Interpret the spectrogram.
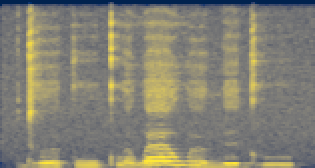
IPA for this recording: dʱøː˦kuː˦kʷʼæ˨ wæː˦wø˦˨ ŋe˦ɡʱu˧

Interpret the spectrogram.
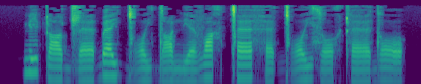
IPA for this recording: ɳi˦ ʈɑ˨ ɖ͡ʐæ˨ɓæ˦j ɡ͡ǀɔː˨jdɑ˨mʲæ˨ vɑ˦x ǀæ˦hæ˨ɡ͡ǀɔː˨˦j zɔː˨xʈʰæː˨dɔ˨

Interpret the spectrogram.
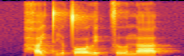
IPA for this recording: ha˧˥jt̪i˩ə̯ t̪ɔː˧le˥˨k̚sɤː˩naː˧t̚

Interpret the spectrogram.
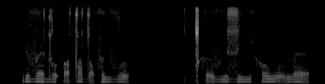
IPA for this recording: ɾʲʊvɛdo ʔə̰tˤə dˤḭfivʊ | ǀʰə̰vi zi howo̰wɛ

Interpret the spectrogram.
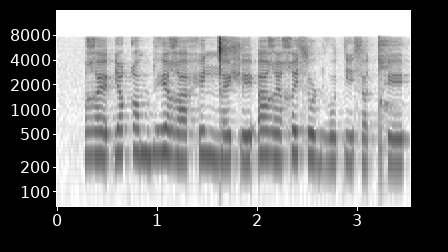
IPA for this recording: ʁɛ˨ʔi˨qa˦m ɖʱe˦˨ʁa˨ he˦ŋ͡ǀɛ˨˦ʃe˨˦ ʔa˦ʁi˨χi˦ so˦˨ɖʱo˨ ti˨ sʌ˨ǃʰe˦

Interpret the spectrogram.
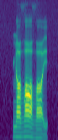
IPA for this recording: ɳi ðˤa ðˤe

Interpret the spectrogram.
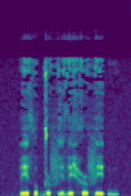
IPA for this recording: peθo ɡə˞fɪðe hə˞feʔu

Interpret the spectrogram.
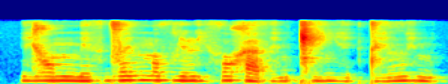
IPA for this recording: e̤ɣɔnːeθd͡zɐɪ̯ nːɔθʎiɭi̤ θɔxaθe̤m ǁʰe̤ʎe̤ | te̤lːe̤m

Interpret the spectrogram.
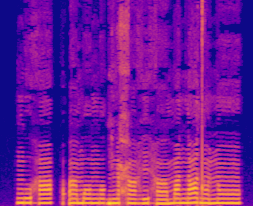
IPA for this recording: ŋohɑ | ʔɑ̃mɔŋɔ ɡĩħɑ̃ ɦehɑ̃mɑ nɑdɔ̃ nɔ̃

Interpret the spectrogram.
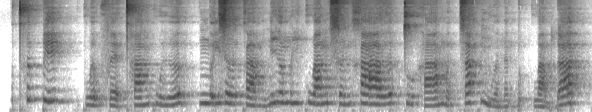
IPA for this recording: t̪ʰə˦˥p̚ɓe˦˥p̚ | kwə̰ː˧˨wfɛ˧˩t̪ʰa˨˦ŋkwɨ˨˦ə̯ | ŋə̰˧˥jzəː˨˦ka˨˩m ni˧ə̯mḭ˧˥kwa˨˦ŋ sə˨˦nxaː˧ ɣə˦˥t̚t̪u˧haː˨˦ mə˨˩t̚sa˦˥k̚ ɲu˨˩ə̯nə̰˧˨nɓə˨˩p̚kwa˧˩m ɗa˦˥t̚

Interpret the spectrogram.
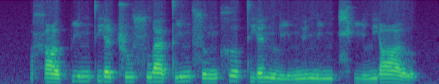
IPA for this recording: xɑ˧˥ʊ̯ pi˥nt̪jɛ˥˧ʈ͡ʂu˥˧ swä˥˧ t̪i˥˩nsʊ˧˥ŋxɤ˥˧ t̪jɛ˥˩nlḭ˨˩ n̪y˥˩ni˥ŋt͡ɕʰi˧˥ ljɑ˥˩ʊ̯

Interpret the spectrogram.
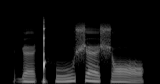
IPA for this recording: ɠɛːǃʰuːʃɛː ʃɔ

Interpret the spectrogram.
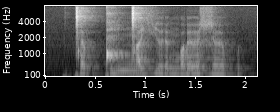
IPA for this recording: ǀɛpǃiŋ͡ǀa çɨɾɘŋɔ ɾɘ ɮɘp

